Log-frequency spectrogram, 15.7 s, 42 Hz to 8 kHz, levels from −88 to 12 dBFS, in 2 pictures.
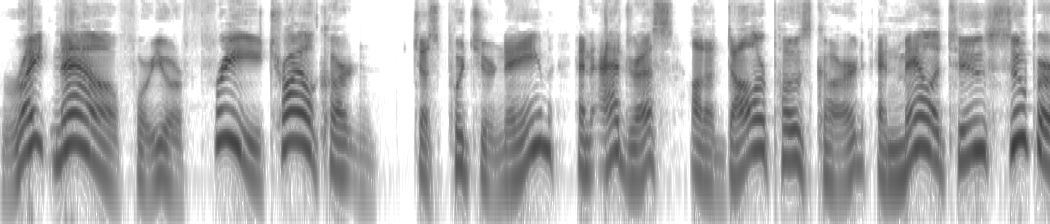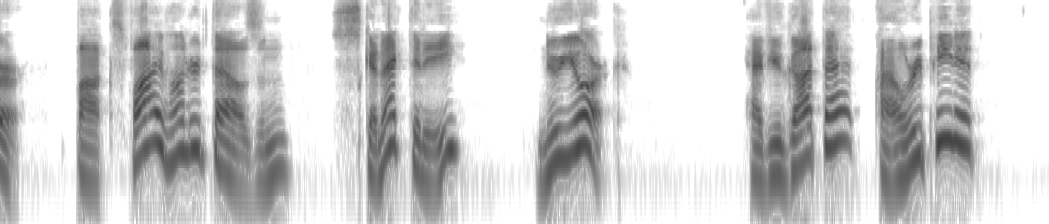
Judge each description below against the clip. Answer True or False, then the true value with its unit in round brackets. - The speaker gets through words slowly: True (130 wpm)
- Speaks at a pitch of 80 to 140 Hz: False (195 Hz)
